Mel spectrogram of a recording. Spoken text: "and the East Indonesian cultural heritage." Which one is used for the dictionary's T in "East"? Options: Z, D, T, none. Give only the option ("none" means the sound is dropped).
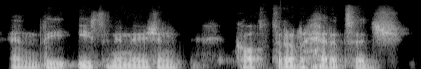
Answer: T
